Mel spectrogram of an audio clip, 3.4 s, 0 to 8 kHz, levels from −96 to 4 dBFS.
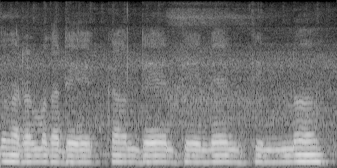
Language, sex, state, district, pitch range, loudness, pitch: Chakma, male, Tripura, Dhalai, 110-115 Hz, -16 LUFS, 115 Hz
